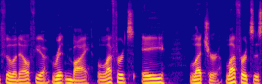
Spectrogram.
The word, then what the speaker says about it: Loetscher: church by guy named here hear this lefferts letter this book subtitled a study of theological issues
